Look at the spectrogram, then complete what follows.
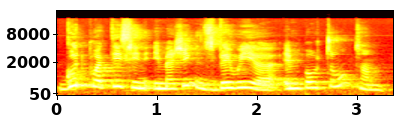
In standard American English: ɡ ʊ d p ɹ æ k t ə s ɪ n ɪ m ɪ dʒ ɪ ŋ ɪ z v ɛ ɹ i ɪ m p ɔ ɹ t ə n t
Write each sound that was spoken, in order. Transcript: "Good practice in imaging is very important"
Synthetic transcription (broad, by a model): ɡ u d p w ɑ t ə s ɪ n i m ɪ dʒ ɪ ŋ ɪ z v ɛ ɹ i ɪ m p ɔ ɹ t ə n t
